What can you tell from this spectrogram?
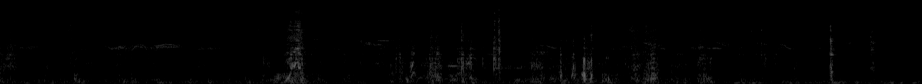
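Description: Quiet, scattered crackling and tearing of dry onion skin being peeled by hand with a small knife, with a few sharper snaps about three and six seconds in.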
